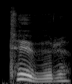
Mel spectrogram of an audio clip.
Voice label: "tur", Swedish

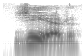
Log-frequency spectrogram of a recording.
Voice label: "ger", Swedish

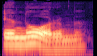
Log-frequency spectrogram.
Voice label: "enorm", Swedish

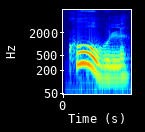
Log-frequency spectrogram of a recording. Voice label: "cool", Swedish

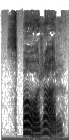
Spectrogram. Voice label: "sparar", Swedish

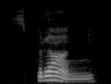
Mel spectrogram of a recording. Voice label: "sprang", Swedish

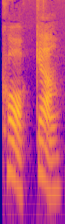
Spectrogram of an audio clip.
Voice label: "kaka", Swedish

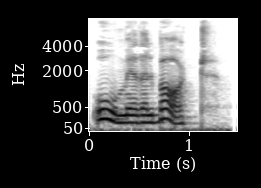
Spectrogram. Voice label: "omedelbart", Swedish

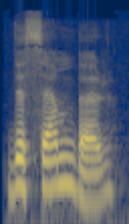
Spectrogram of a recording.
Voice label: "december", Swedish

